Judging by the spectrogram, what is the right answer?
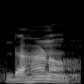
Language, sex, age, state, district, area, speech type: Odia, male, 30-45, Odisha, Subarnapur, urban, read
